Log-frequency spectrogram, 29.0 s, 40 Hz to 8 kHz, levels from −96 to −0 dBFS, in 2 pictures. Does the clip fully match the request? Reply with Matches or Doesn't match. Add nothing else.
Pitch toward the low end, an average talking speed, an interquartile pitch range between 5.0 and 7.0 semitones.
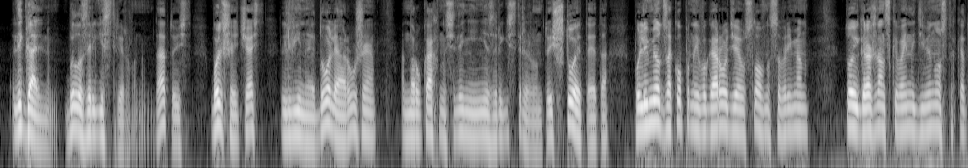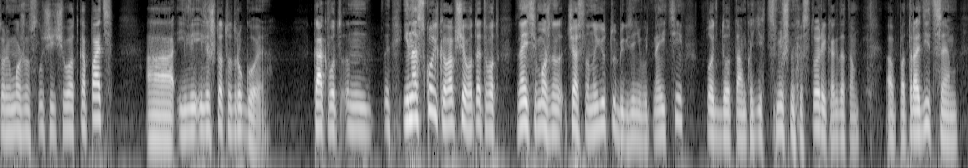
Doesn't match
